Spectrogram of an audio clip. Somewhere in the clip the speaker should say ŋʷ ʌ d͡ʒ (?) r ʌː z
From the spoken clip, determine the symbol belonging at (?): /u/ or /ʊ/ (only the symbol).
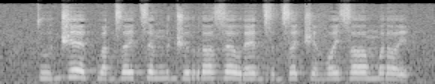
ʊ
